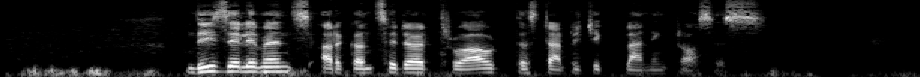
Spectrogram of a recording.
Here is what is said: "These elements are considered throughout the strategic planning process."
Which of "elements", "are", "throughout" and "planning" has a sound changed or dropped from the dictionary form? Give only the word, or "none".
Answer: throughout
